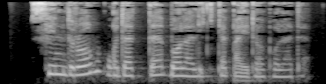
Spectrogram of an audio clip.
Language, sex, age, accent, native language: Uzbek, female, 19-29, Jizzax, Uzbek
